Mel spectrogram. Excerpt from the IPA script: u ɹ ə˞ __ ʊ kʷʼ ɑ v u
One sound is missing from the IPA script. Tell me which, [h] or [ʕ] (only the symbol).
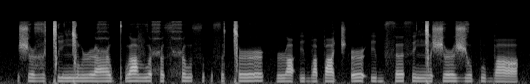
ʕ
